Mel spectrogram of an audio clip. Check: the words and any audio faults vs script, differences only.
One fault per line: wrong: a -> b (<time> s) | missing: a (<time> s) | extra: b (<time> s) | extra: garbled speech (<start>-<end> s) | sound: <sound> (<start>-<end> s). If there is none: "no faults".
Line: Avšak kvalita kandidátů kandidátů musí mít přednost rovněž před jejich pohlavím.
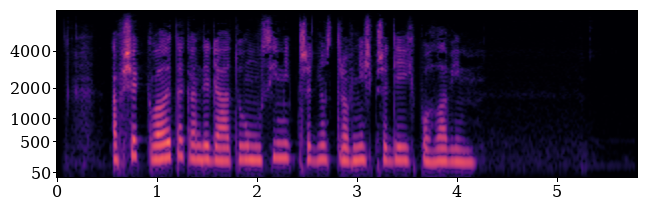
missing: kandidátů (1.9 s)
